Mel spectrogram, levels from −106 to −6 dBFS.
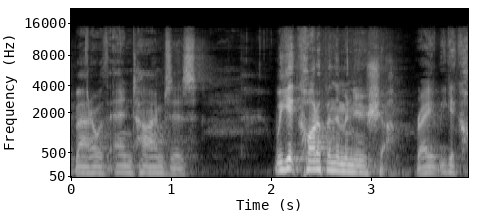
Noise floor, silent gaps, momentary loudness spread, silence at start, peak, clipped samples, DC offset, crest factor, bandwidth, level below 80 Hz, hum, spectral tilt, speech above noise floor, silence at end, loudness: -65 dBFS; none; 12 LU; 0 s; -14 dBFS; under 0.1%; under 0.1%; 22 dB; 15 kHz; -72 dBFS; none; -4 dB/octave; 29 dB; 0 s; -36 LUFS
